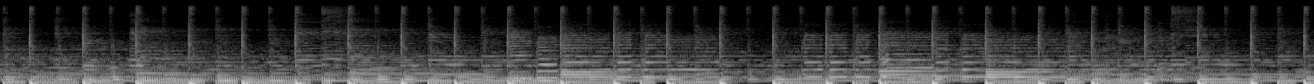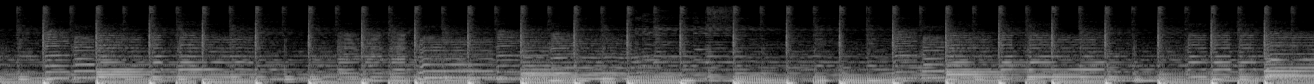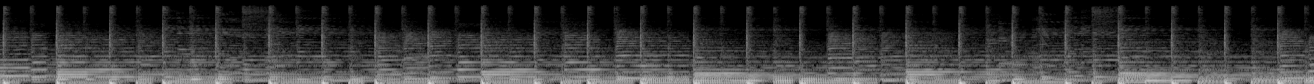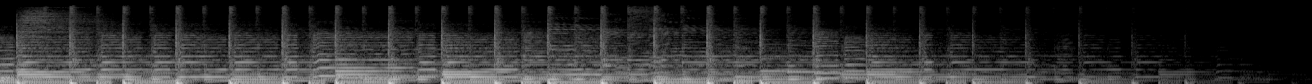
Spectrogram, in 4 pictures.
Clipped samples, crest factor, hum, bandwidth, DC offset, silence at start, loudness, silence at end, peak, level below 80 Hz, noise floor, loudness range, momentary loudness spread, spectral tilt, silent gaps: under 0.1%; 20 dB; none; 17 kHz; under 0.1%; 0 s; -25 LUFS; 1.2 s; -4 dBFS; -28 dBFS; -65 dBFS; 2 LU; 6 LU; -7 dB/octave; none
